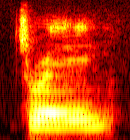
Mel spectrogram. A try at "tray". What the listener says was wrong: I know, the T makes it hard. Tighten up the R. Tray.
